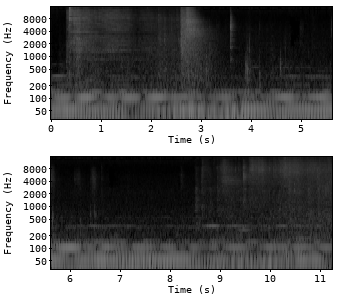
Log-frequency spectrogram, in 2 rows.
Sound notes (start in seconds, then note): 0.6 elevator dings; 2.8 elevator door rattles; 7.5 gentle foreboding music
